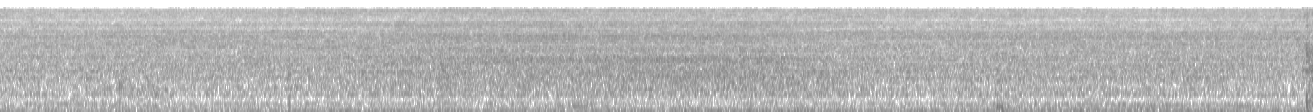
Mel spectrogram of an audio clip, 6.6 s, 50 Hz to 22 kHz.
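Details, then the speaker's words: MacBook Pro 13-inch A1708, running very slowly: a steady, loud, airy roar from the cooling fan running flat out, with no change in speed. Fan stuck at full speed. "as you can hear the fan was too loud guys uh if you ever encounter like this a problem uh model a1708 fan was allowed and the device was very slow"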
